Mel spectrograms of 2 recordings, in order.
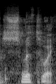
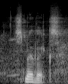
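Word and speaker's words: Smithwick's: I hope um uh Smithwick SMI that's not how you pronounce it smithx smithx so uh it was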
